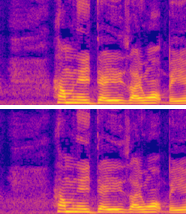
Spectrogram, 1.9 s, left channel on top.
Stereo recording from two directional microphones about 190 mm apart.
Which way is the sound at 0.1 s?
5° right (ahead or behind).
